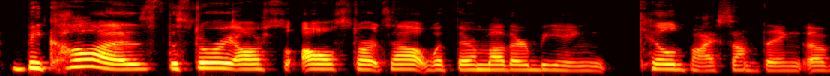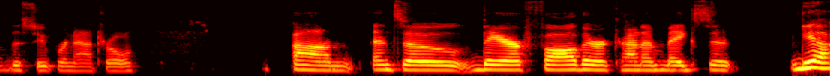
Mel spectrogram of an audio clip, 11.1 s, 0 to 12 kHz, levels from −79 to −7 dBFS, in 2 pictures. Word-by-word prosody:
because 240 Hz, -4 st, +4 dB
the 225 Hz, -, +4 dB
story 245 Hz, +1 st, +5 dB
all 210 Hz, 0 st, +3 dB
s 210 Hz, 0 st, -14 dB
all 210 Hz, 0 st, +4 dB
starts 210 Hz, 0 st, -4 dB
out 210 Hz, -3 st, 0 dB
with 190 Hz, -1 st, -7 dB
their 195 Hz, 0 st, -1 dB
mother 195 Hz, -1 st, -2 dB
being 170 Hz, -4 st, -9 dB, 0.2 s
killed 210 Hz, -3 st, -2 dB
by 170 Hz, -3 st, -6 dB
something 170 Hz, -1 st, -10 dB
of 170 Hz, +1 st, -7 dB
the 180 Hz, -1 st, -10 dB
supernatural 160 Hz, -2 st, -12 dB, 1.1 s
um, 180 Hz, -4 st, 0 dB
and 195 Hz, 0 st, -4 dB
so, 180 Hz, -3 st, 0 dB
their 190 Hz, -1 st, +3 dB
father 195 Hz, 0 st, +1 dB
kinda 185 Hz, 0 st, -4 dB
makes 180 Hz, +2 st, -5 dB
it 180 Hz, -2 st, -6 dB, 0.3 s
Yeah. 245 Hz, +3 st, +5 dB
190 Hz, 145 wpm, -26 LUFS, 175-210 Hz, 1.1 s, story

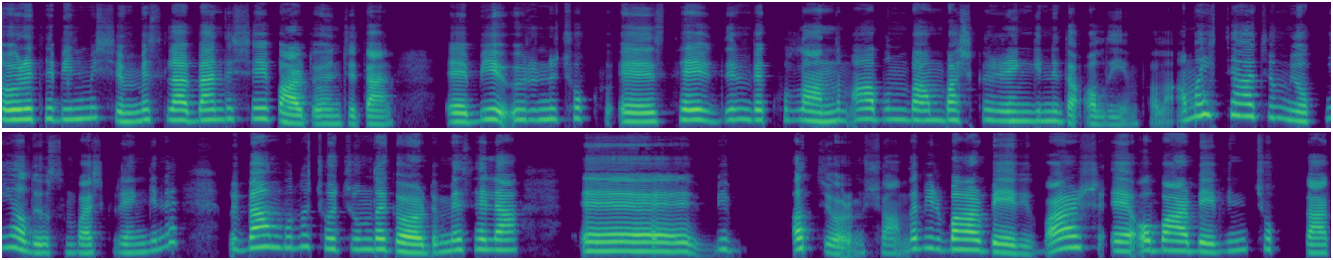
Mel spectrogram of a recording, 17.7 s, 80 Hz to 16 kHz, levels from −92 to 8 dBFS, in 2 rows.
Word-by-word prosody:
öğretebilmişim. 275 Hz, -2 st, +2 dB
Mesela 260 Hz, 0 st, +2 dB
bende 265 Hz, +2 st, +2 dB
şey 285 Hz, 0 st, -2 dB
vardı 185 Hz, -4 st, +3 dB
önceden, 175 Hz, -1 st, -4 dB, 0.4 s
eee, 215 Hz, -1 st, +1 dB
bir 270 Hz, 0 st, +2 dB
ürünü 265 Hz, +1 st, -3 dB
çok, 290 Hz, 0 st, -8 dB
eee, 220 Hz, 0 st, +3 dB
sevdim 265 Hz, 0 st, +2 dB
ve 260 Hz, -, +2 dB
kullandım. 250 Hz, -3 st, -3 dB
A, 275 Hz, 0 st, 0 dB
bunun 270 Hz, -1 st, -8 dB
ben 255 Hz, -1 st, 0 dB
başka 260 Hz, 0 st, -2 dB
rengini 235 Hz, -1 st, -4 dB
de -, -, -1 dB
alayım 165 Hz, -1 st, -9 dB
falan -, -, -18 dB
ama 350 Hz, -, -1 dB
ihtiyacım 350 Hz, -6 st, -1 dB
yok 225 Hz, +1 st, -4 dB
niye 310 Hz, -1 st, -3 dB
alıyorsun 195 Hz, -4 st, -4 dB
başka 190 Hz, 0 st, -5 dB
rengini 215 Hz, -, -8 dB, 0.4 s
ve 255 Hz, -, -10 dB
ben 325 Hz, +1 st, +6 dB
bunu 315 Hz, +2 st, -7 dB
çocuğumda 275 Hz, -2 st, -1 dB
gördüm. 205 Hz, -4 st, +5 dB
Mesela, 260 Hz, 0 st, +1 dB, 0.4 s
eee, 225 Hz, -2 st, +4 dB
bir 270 Hz, -2 st, -10 dB, 0.4 s
atıyorum 280 Hz, +1 st, -2 dB
şu -, -, -13 dB
anda 280 Hz, +1 st, -5 dB
bir 280 Hz, -3 st, -7 dB
Barbie 255 Hz, -7 st, +5 dB
evi 175 Hz, -3 st, -7 dB
var, 310 Hz, +5 st, +4 dB
eee, 230 Hz, -1 st, +3 dB
o 250 Hz, 0 st, 0 dB
Barbie 235 Hz, -3 st, +4 dB
evini 235 Hz, +6 st, -7 dB
çok 275 Hz, -1 st, -9 dB
güzel 195 Hz, -1 st, -2 dB
255 Hz, 170 wpm, -22 LUFS, 220-275 Hz, 0.4 s, ben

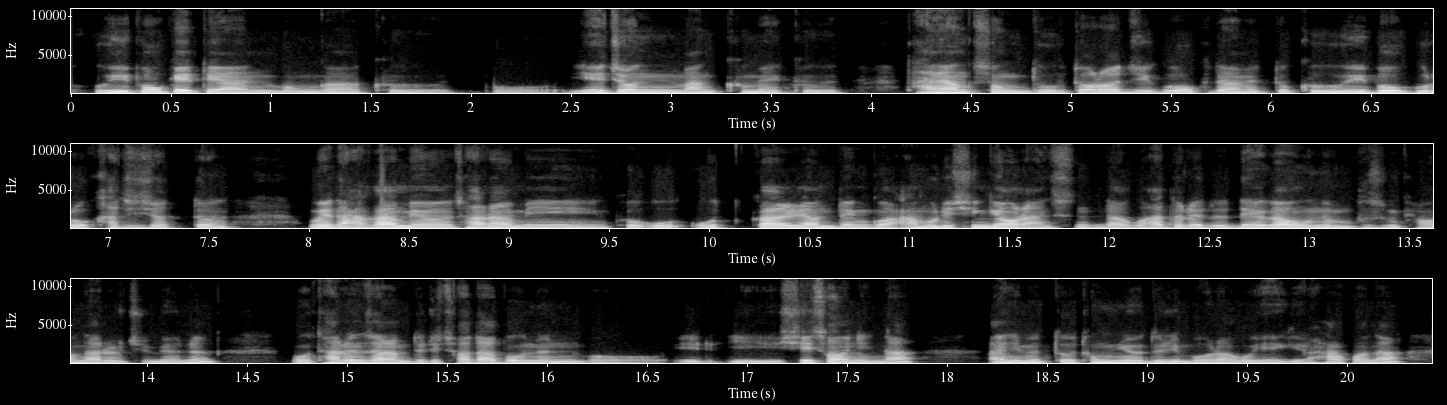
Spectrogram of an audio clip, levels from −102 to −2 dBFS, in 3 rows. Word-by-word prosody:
의복에 205 Hz, -, +5 dB
대한 145 Hz, -5 st, +1 dB
뭔가 110 Hz, -2 st, -2 dB
그 85 Hz, -6 st, -8 dB, 0.2 s
뭐 85 Hz, +1 st, -11 dB
예전 145 Hz, +6 st, +3 dB
만큼의 120 Hz, -4 st, -1 dB
그 95 Hz, -3 st, -6 dB, 0.4 s
다양성도 120 Hz, -4 st, +1 dB
떨어지고 175 Hz, -, +1 dB
그 -, -, -17 dB
다음에 115 Hz, -1 st, +1 dB
또 115 Hz, -, -4 dB
그 125 Hz, +1 st, +1 dB
의복으로 170 Hz, 0 st, +3 dB
가지셨던 115 Hz, +1 st, -3 dB, 0.4 s
왜 180 Hz, +1 st, +4 dB
나가면 165 Hz, -, +4 dB
사람이 155 Hz, -, 0 dB
그 135 Hz, -, 0 dB
옷 135 Hz, +5 st, -1 dB
옷 140 Hz, +4 st, -3 dB
관련된 190 Hz, -5 st, +3 dB
거 155 Hz, -1 st, 0 dB
아무리 175 Hz, +5 st, 0 dB
신경을 205 Hz, -1 st, +3 dB
안 100 Hz, -, -2 dB
쓴다고 135 Hz, +2 st, -4 dB
하더라도 155 Hz, -10 st, -1 dB
내가 145 Hz, +9 st, +3 dB
오늘 140 Hz, -1 st, +1 dB
무슨 120 Hz, +3 st, -6 dB
변화를 125 Hz, +3 st, -2 dB
주면은 115 Hz, -, -4 dB, 0.4 s
뭐 110 Hz, -1 st, -3 dB
다른 125 Hz, +6 st, +1 dB
사람들이 130 Hz, -5 st, -1 dB
쳐다보는 135 Hz, -, -1 dB
뭐 90 Hz, -1 st, -11 dB
이 110 Hz, -1 st, -6 dB
이 105 Hz, -4 st, -4 dB
시선이나 190 Hz, -, 0 dB, 0.4 s
아니면 120 Hz, +1 st, +1 dB
또 120 Hz, -, -1 dB
동료들이 120 Hz, 0 st, 0 dB
뭐라고 100 Hz, 0 st, -2 dB
얘기를 95 Hz, +2 st, -5 dB
하거나 170 Hz, -, -3 dB
130 Hz, 330 characters per minute, -23 LUFS, 110-160 Hz, 0.4 s, 의복에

